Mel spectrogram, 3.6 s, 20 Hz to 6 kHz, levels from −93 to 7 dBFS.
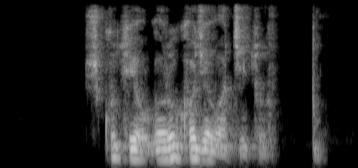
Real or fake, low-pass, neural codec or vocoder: real; 5.4 kHz; none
